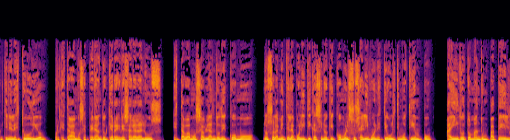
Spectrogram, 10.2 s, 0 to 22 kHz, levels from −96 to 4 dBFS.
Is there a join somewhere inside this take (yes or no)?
yes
